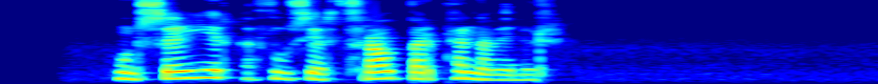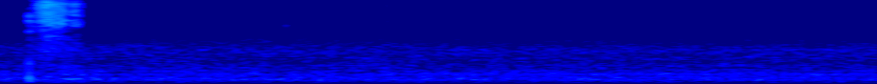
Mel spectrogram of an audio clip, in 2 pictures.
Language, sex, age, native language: Icelandic, female, 50-59, Icelandic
